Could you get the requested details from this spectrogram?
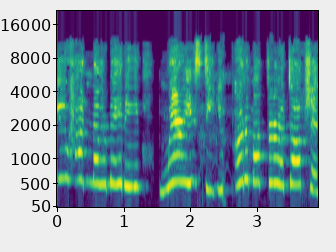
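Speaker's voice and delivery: fake sobbing, high and loud. Retelling a family member's panicked accusation to her mom: imitating someone sobbing. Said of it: "And she's sobbing".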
